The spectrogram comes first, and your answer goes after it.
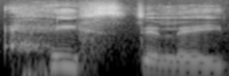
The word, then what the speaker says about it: hastily: And then hastily, just a bit more of an A sound, okay?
